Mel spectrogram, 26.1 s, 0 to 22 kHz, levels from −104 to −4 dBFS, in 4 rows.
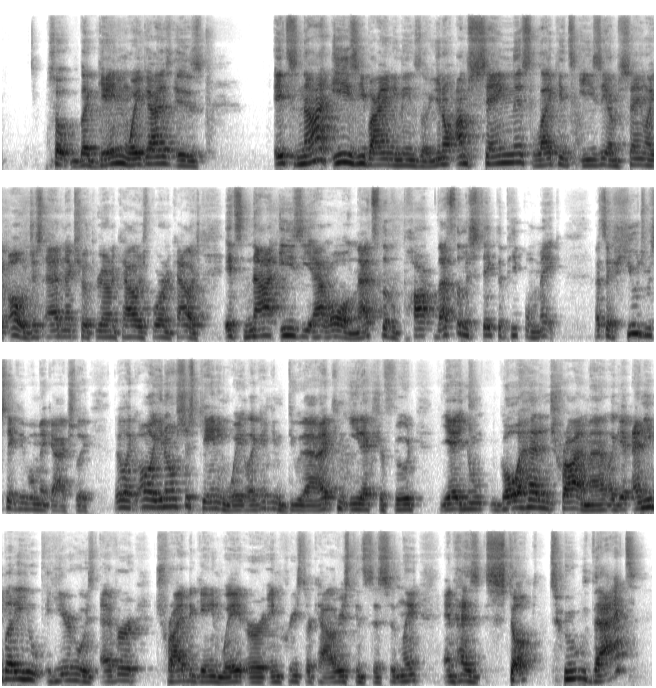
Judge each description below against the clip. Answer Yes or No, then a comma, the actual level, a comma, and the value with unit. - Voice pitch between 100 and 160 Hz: Yes, medium, 140 Hz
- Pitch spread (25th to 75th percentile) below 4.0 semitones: No, average, 5.2 semitones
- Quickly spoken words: Yes, fast, 235 wpm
